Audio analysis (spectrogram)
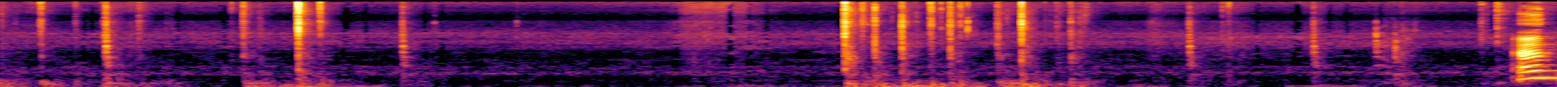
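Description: Quiet, close clicking of keys on a computer keyboard in short irregular bursts with pauses between them, no voices.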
